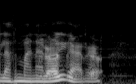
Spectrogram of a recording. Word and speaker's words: Landmannalaugar: No sé si lo he dicho bien, sí, Landmannalaugar. – Sí, sí, bueno, lo has dicho bien dentro de lo bien que lo podemos decir quienes tenemos nuestro acento, ¿no?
